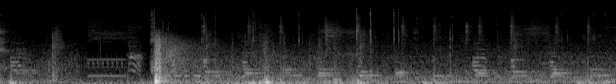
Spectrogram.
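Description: A brick dropped from a height onto a bicycle helmet lying on the ground: one sharp hit about a second and a half in. It is the eighth blow on a helmet that is already cracked but still holding. Background music plays throughout.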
